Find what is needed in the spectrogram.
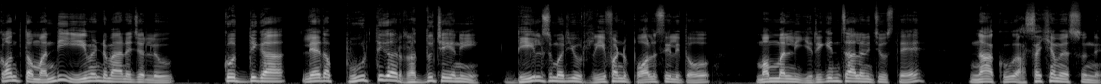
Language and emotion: Telugu, disgusted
